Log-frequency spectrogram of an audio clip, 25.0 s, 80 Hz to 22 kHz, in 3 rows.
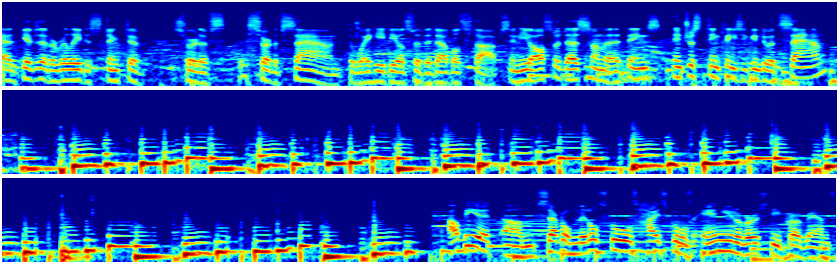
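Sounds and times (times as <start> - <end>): violin plucked and strummed: 8.2 - 25.0
repeating bass line: 8.4 - 24.5.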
